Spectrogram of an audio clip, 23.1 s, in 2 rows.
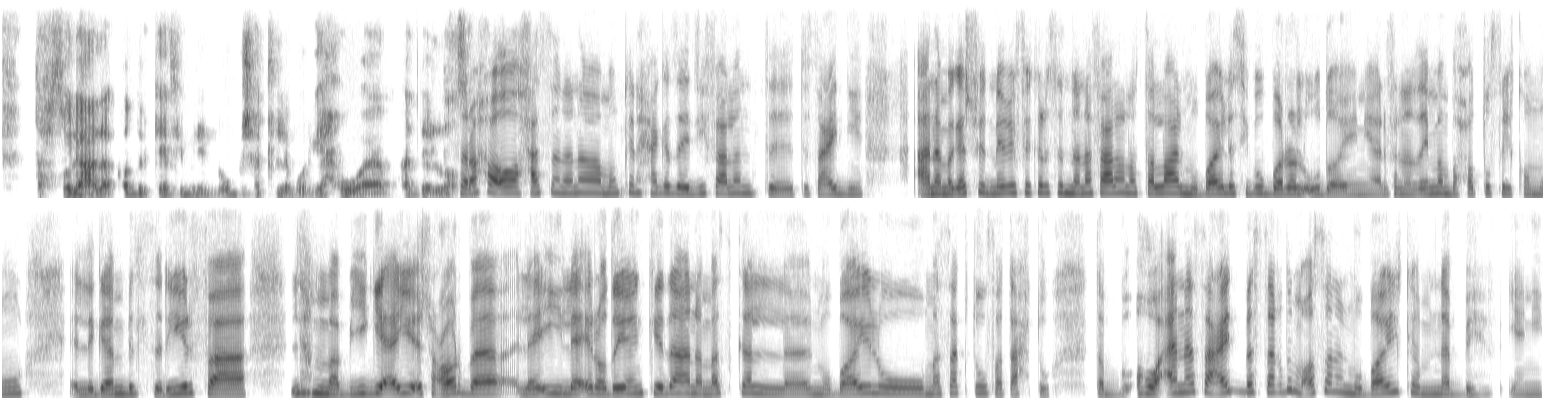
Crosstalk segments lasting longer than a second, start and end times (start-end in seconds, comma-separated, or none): none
